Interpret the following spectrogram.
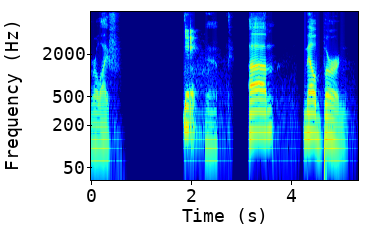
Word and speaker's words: Melbourne: life yeah yeah um mel byrne melbourne melbourne pronounced mel byrne see i i was told as melvin i don't know i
